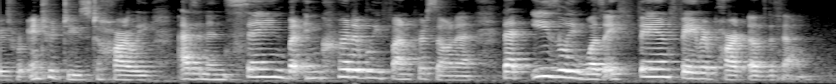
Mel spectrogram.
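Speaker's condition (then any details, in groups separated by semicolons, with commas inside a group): No condition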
